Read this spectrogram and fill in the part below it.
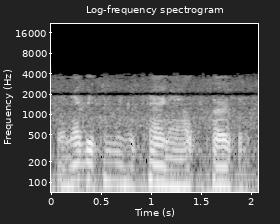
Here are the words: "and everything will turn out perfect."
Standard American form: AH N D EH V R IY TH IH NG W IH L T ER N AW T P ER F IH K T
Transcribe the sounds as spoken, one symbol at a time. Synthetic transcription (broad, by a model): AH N EH V R IY TH IH NG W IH N T ER N AW T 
